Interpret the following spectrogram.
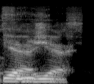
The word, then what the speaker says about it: Phoenicians: It was hard to pronounce, but Phoenicians.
